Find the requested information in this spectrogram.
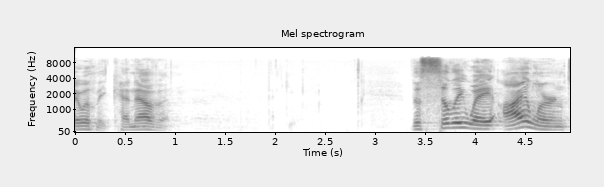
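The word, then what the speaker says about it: Cynefin: the canon framework kevin is a Welsh word with a very Welsh pronunciation can Evan everyone say it with me can Aven the Cyn is not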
